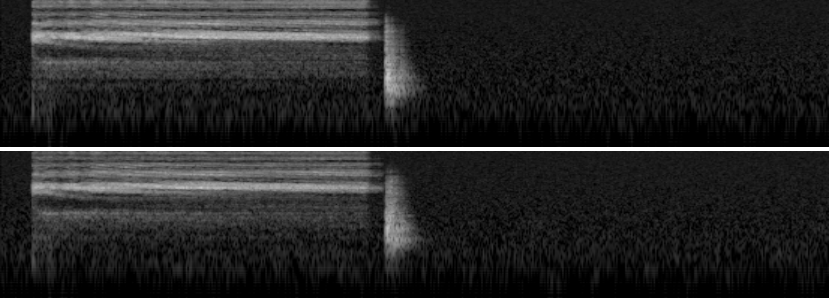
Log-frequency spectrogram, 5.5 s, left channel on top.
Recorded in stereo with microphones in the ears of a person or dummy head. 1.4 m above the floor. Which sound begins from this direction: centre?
Laughter, at 0.2 s.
